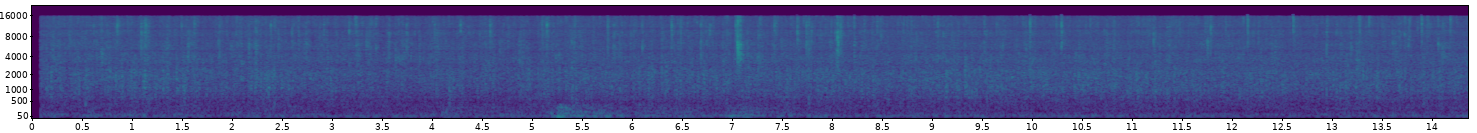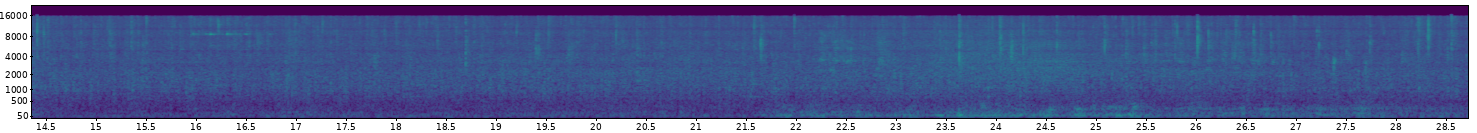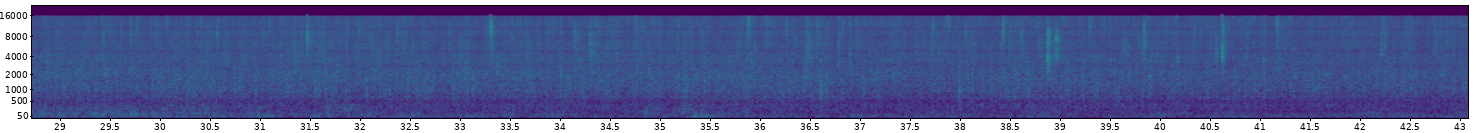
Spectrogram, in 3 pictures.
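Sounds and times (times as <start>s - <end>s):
rain falling on roofs: 0.1s - 43.0s.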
